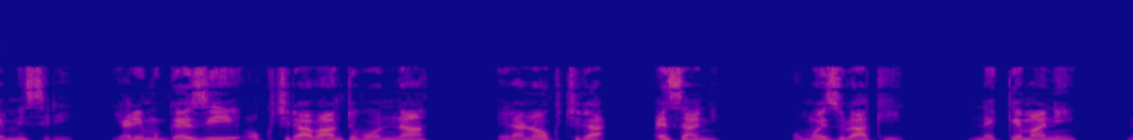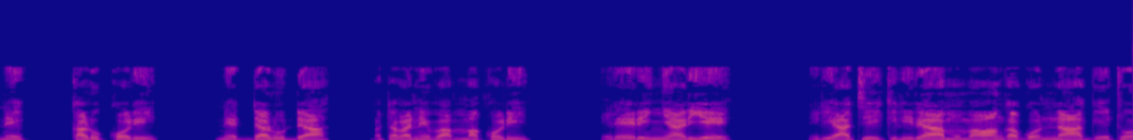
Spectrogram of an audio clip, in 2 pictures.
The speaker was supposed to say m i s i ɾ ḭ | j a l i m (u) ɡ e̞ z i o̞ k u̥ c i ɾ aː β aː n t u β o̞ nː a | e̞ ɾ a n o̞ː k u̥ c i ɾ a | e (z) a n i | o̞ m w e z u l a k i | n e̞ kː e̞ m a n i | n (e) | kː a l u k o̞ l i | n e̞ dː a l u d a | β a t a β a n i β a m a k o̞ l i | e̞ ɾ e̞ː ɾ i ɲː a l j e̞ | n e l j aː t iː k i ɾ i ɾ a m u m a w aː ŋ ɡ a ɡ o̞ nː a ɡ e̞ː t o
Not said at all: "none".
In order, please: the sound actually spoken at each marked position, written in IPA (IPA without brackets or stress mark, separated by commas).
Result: u, s, e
